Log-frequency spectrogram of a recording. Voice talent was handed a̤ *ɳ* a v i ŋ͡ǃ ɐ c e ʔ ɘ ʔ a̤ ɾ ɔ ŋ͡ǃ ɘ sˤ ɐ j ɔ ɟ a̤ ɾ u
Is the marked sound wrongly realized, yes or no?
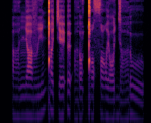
yes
